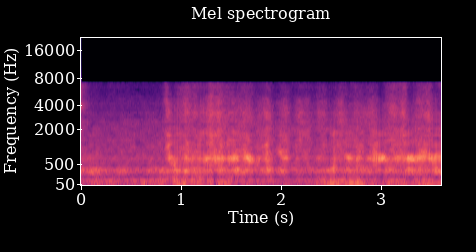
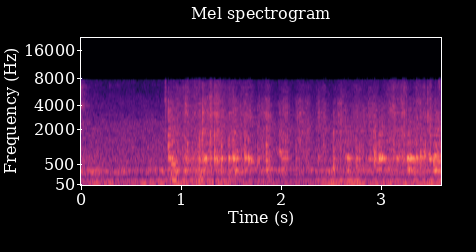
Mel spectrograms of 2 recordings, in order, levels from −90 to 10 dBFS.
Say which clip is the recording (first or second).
second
